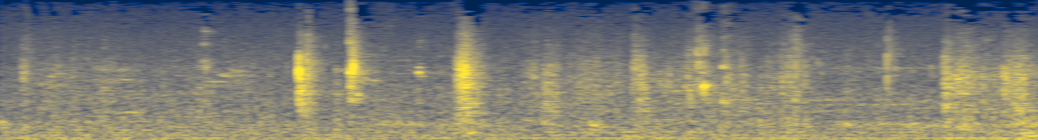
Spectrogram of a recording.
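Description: A person chewing a mouthful of breaded fried chicken sandwich close to the microphone: scattered soft crunches and wet mouth clicks, about ten in a few seconds.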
